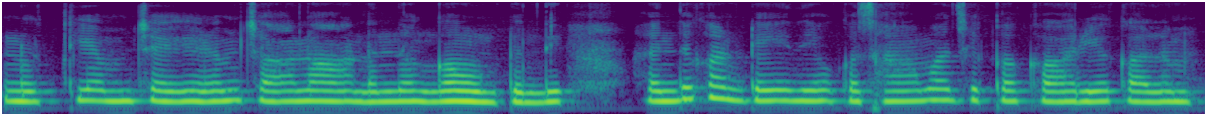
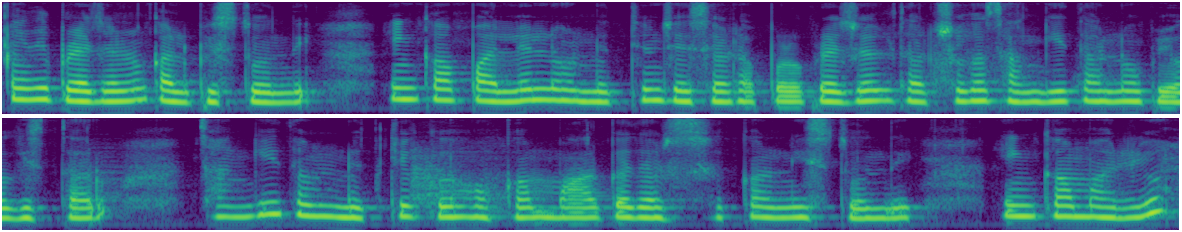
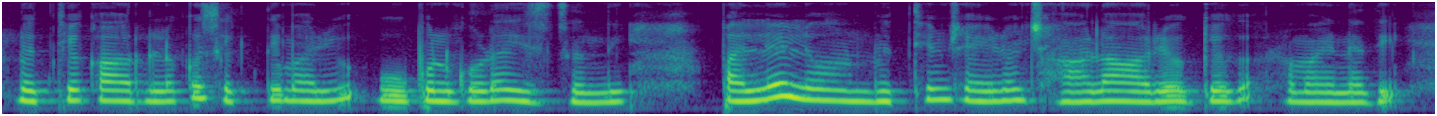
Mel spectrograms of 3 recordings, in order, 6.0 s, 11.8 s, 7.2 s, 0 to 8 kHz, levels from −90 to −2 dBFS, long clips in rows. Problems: background sounds at intervals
